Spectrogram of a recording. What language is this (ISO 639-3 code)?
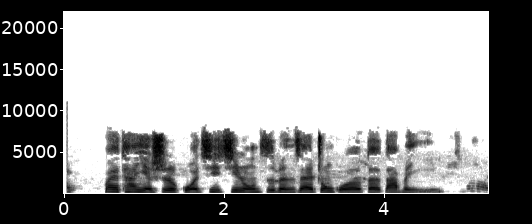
zho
